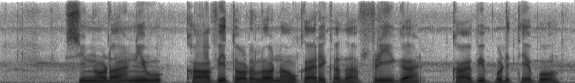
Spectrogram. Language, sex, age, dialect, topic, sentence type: Telugu, male, 18-24, Southern, agriculture, statement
